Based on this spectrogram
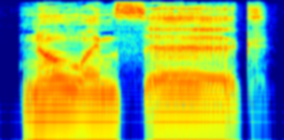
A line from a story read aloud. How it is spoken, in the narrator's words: I groaned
